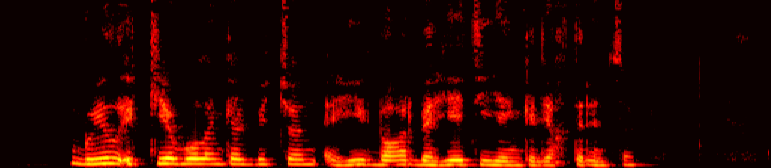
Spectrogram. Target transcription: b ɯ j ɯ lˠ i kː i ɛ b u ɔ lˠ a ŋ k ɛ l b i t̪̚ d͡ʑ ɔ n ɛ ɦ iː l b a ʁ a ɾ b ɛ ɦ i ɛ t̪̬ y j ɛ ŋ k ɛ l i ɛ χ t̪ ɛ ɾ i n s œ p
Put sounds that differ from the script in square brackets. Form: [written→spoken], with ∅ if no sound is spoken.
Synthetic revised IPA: b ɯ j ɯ lˠ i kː i ɛ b u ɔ lˠ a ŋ k ɛ l b i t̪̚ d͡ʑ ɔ n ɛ ɦ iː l b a ʁ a ɾ b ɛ ɦ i ɛ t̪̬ [y→i] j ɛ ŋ k ɛ l i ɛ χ t̪ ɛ ɾ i n s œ p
